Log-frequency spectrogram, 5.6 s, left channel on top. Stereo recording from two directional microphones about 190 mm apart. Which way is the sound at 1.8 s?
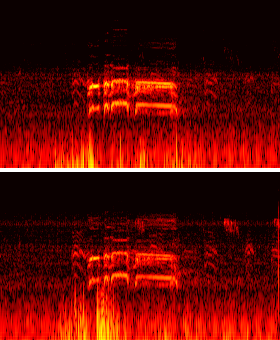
30° right (ahead or behind).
